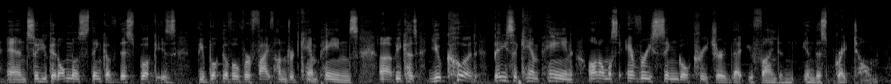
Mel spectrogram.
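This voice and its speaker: Male panelist, mid-range voice, explanatory delivery with long, example-filled thoughts in a promotional game discussion. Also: medium pitch.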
